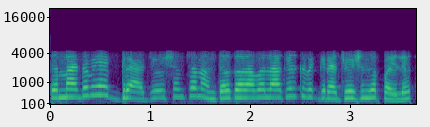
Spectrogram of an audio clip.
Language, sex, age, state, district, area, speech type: Marathi, female, 30-45, Maharashtra, Nagpur, urban, conversation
